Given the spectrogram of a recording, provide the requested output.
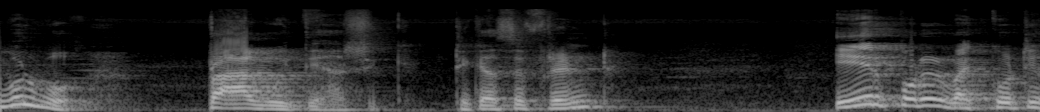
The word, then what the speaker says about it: প্রাগৈতিহাসিক: এখানে সেই কথাটাই বলা হয়েছে যে ঐতিহাসিক কালের পূর্ববর্তী, ওই সময়কে আমরা বলি প্রাগ ঐতিহাসিক। কি বলি? প্রাগৈতিহাসিক।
